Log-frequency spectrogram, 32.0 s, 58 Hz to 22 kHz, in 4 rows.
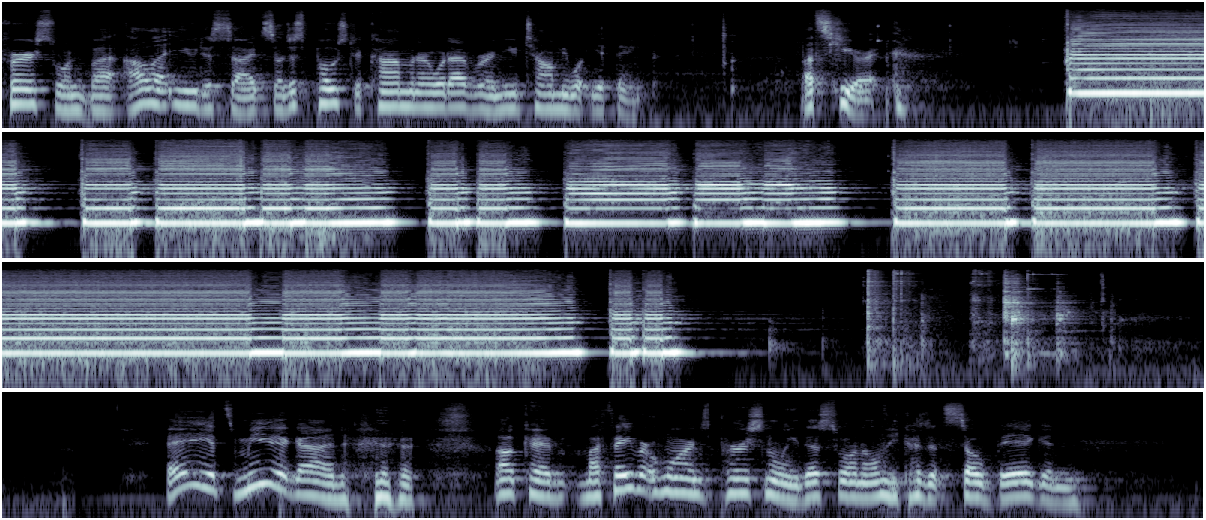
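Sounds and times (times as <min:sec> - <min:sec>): train air horn blasts: 0:07.1 - 0:21.1.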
